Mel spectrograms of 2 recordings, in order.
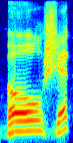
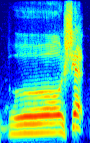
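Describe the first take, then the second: First: The word is said at normal speed. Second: The word is said slowly.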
